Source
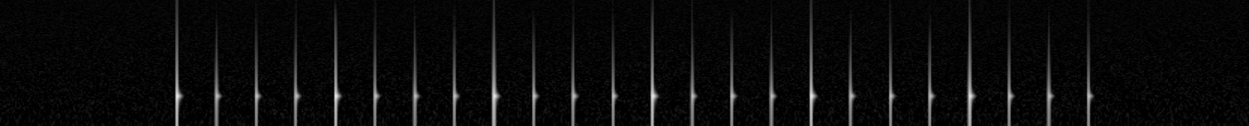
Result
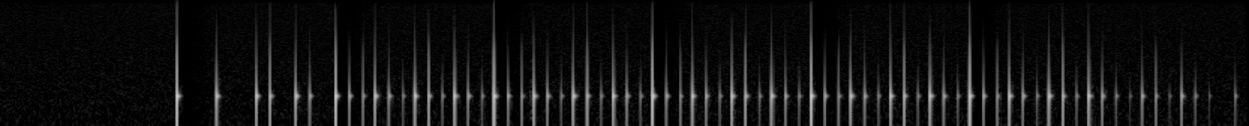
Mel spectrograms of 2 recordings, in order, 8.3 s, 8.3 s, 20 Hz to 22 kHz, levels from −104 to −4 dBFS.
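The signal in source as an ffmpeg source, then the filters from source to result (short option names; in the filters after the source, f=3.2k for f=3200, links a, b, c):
-f lavfi -i "aevalsrc='pow(10,(-3-15.5*gte(mod(t,4*60/227),60/227))/20)*sin(2*PI*939*mod(t,60/227))*exp(-6.91*mod(t,60/227)/0.03)':d=6.34:s=44100"
-filter_complex "[0:a]acompressor=threshold=-27dB:ratio=6,asplit=2[a][b];[b]aecho=0:1:621|1242|1863:0.251|0.0553|0.0122[c];[a][c]amix=inputs=2:normalize=0" -ar 48000 -c:a aac -b:a 192k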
